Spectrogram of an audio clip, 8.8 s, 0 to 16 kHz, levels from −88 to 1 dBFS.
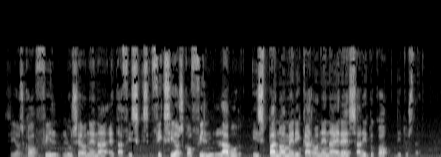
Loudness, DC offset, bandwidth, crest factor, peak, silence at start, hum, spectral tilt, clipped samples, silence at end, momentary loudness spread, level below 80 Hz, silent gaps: -23 LUFS; under 0.1%; 12 kHz; 22 dB; -2 dBFS; 0.2 s; none; -3 dB/octave; under 0.1%; 0.5 s; 16 LU; -60 dBFS; none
